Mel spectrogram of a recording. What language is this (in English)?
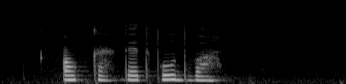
Russian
